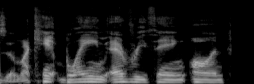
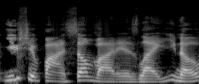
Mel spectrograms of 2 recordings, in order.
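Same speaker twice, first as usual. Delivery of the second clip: ordinary talk, nothing marked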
